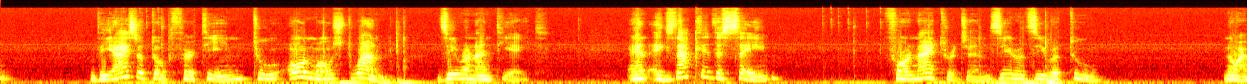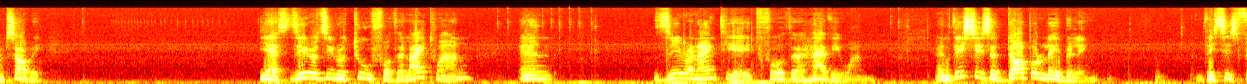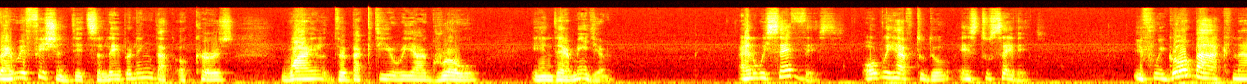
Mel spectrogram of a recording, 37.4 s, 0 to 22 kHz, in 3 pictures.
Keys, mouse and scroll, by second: 1.2 click, 1.3 click, 1.5 click, 8.2 click, 8.4 click, 8.7 click, 12.4 click, 17.4 click, 17.9 click, 18.1 click, 18.3 click, 21.4 click, 33.8 click.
